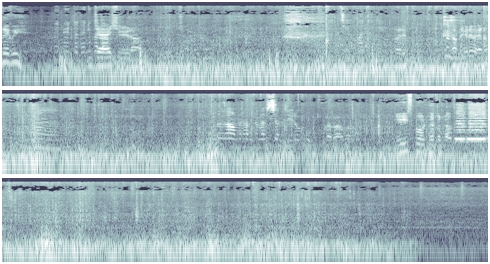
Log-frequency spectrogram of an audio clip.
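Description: A car rumbles steadily as it drives slowly over a rough, stony road.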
